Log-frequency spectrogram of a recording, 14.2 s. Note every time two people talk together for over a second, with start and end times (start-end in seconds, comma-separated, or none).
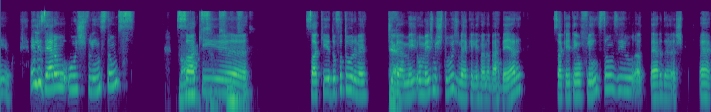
3.5-5.0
